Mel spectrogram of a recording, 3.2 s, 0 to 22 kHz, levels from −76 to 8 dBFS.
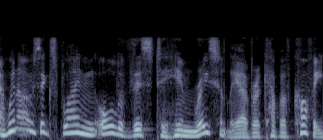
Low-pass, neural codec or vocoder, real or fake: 7.2 kHz; none; real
